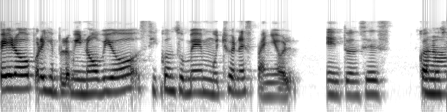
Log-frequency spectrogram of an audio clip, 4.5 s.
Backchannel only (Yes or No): Yes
